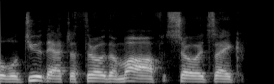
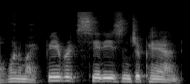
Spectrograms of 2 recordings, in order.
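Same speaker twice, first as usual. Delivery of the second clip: ordinary delivery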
